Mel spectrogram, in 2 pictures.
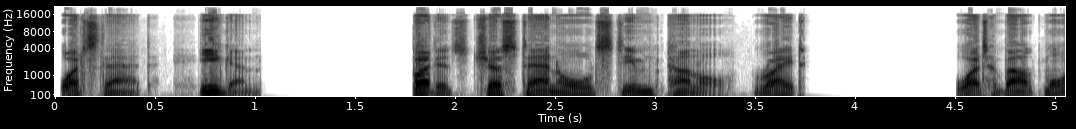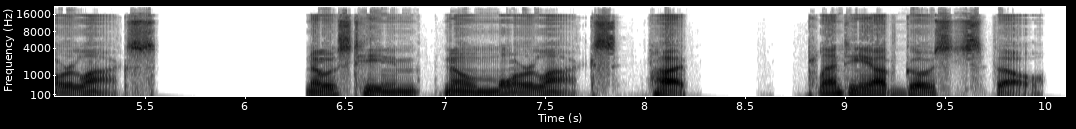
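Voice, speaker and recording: An actor playing a sardonic, laid-back male ghost hunter in a video game, delivering wry scripted quips in a casual deadpan manner. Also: fairly low pitch, measured pace, pauses often, no echo, studio quality. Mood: dry, teasing. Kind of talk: scripted game dialogue, dry wisecracks.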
